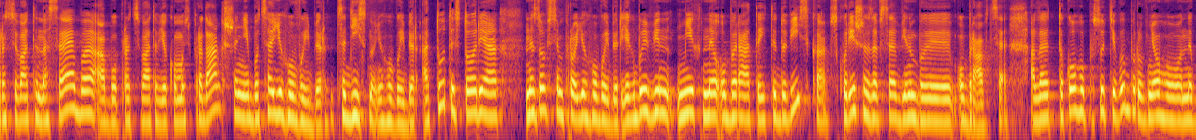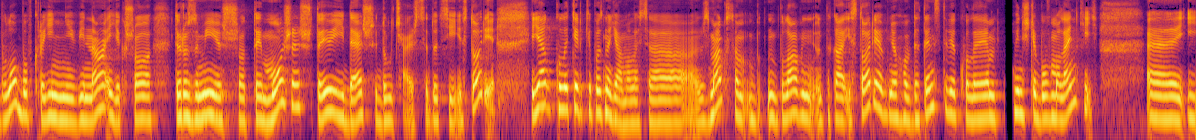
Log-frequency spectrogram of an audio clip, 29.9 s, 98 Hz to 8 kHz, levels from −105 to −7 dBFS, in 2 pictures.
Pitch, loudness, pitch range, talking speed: 200 Hz, -16 LUFS, 185-225 Hz, 170 wpm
